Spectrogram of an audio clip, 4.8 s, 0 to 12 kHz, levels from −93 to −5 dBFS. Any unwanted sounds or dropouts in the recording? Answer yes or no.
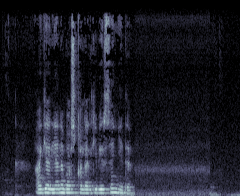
no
